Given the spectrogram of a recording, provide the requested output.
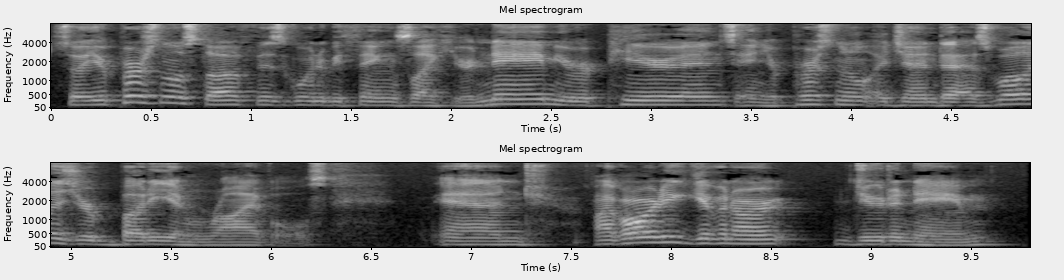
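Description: Here a man with a mid-range, animated voice leads a casual tabletop game tutorial at a moderate pace. He breaks things down step by step in conversation, reading some of the rules aloud.

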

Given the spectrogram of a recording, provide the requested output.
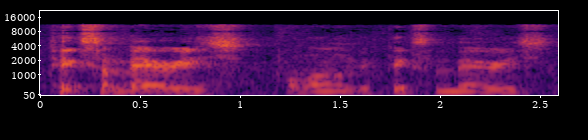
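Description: A young man streaming a video game, chatting casually and excitably with a friend, teasing and full of slang. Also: lowish voice, normal speed, a crowd in the background. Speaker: gaming streamer. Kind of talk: casual gaming chat. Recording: distant voice with clear background noise.

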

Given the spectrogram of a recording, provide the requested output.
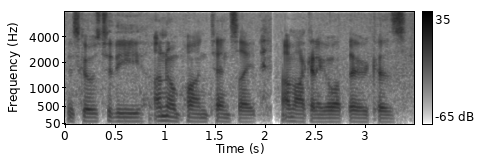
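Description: With a little hiss or hum in the audio, a man on the low side speaks a little fast in a flat delivery. This hiker vlogger in his thirties gives casual trail narration on a forest path, thinking aloud into a handheld pole-mounted action camera.

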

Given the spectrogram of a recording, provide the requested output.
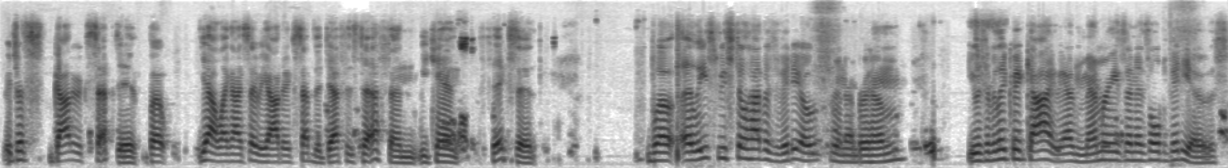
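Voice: mid-range voice, fairly quick, a little mellow, dry recording, dull audio. A participant in a casual voice chat, rambling and earnest, with many fillers.

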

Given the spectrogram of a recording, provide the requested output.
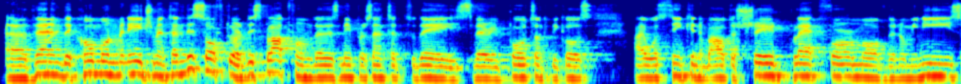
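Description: A middle-aged man on a video call from an office, making earnest, argumentative panel remarks with frequent fillers. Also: medium pitch. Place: office with bookshelves. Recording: echoey room.

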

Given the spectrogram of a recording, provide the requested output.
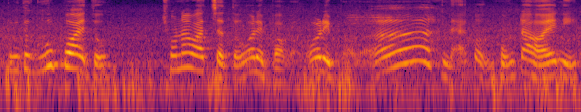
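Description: A woman's voice: high-pitched, very animated, normal speed. A woman filming a casual home vlog, coaxing her pet dog in affectionate baby talk. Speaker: dog owner. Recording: traffic noise behind.

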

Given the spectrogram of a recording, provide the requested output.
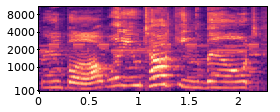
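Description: A woman puts on a naive little tadpole boy from a video game. The voice is raised high, eager and childlike, full of exclamation. Music plays clearly underneath. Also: a little slow, close to an everyday voice. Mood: worried, naive. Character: naive, excitable young male tadpole child. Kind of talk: dramatised video game dialogue reading. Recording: music behind the voice. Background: plucked-string game music.

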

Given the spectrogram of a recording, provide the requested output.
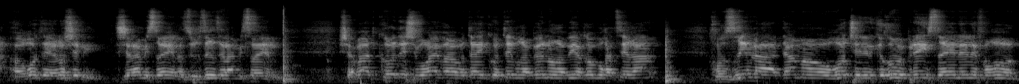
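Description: A man preaching a sermon as a rabbi, firing repeated rhetorical questions at his congregation. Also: on the high side. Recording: echoey room, distant mic, background noise.

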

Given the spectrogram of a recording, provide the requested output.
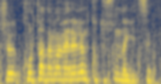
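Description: A man streaming a game live, excitable and joking, often shouting at what happens on screen. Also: high-pitched, very fast. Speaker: gaming streamer. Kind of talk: live gameplay commentary. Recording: game sounds and noise under the voice.

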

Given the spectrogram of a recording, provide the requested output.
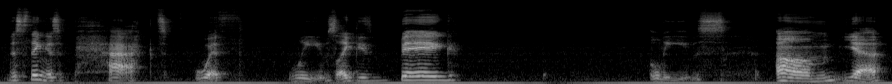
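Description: A man with a campy, chatty drag queen manner, giving a casual, gushing video review in a creaky voice. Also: a little high, fairly bright tone. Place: indoor room, seated at a desk.

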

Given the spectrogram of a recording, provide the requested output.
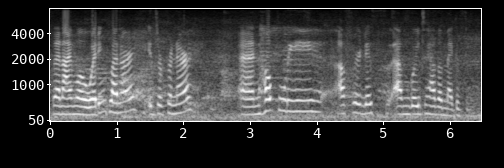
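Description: A woman's voice: fairly high pitch, moderate pace, rough recording. A young woman from Indonesia who works as a wedding planner, shy and giggly as she chats in a casual interview. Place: indoor cafe on a sofa.

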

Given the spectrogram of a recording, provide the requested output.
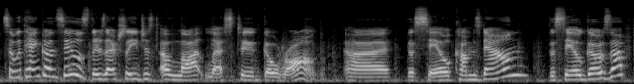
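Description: A woman's voice: medium pitch, moderate pace. Young woman, casual interview guest, upbeat and chatty, recorded in a small boat cabin with faint background noise. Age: young adult. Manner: lively, laughs often, talks with her hands. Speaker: sailor guest.

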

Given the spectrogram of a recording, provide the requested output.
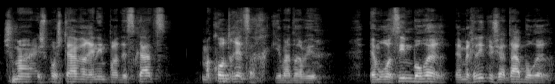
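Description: A man's voice: mid-range voice, sharp tone, lightly acted. A man voicing a pushy, streetwise male caller who coaxes and reassures a rabbi. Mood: coaxing. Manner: coaxing, reassuring.

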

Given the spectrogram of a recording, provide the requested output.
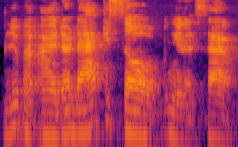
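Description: A Vietnamese man talking through English idioms in a casual study vlog. He thinks aloud and reads English phrases slowly to check how they are pronounced. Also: mid-range voice, bright, forceful tone, echoey room. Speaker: learner reading a course aloud.

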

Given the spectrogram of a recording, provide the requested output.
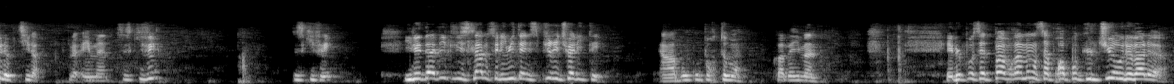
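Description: A man's voice: sits high, fairly bright tone, breathy edge. A man giving an online religious lecture in a sarcastic tone, mimicking his opponents with humor. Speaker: religious teacher. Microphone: computer mic in a voice chat room. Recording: lo-fi online voice chat audio.

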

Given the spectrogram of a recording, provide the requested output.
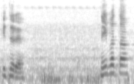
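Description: A woman's voice: medium pitch, animated, a little slow. Woman vlogging at home over background noise. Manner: coaxing and soothing a crying child. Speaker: family vlogger. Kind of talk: casual home vlog narration. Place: family home indoors. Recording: noisy home phone recording.

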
